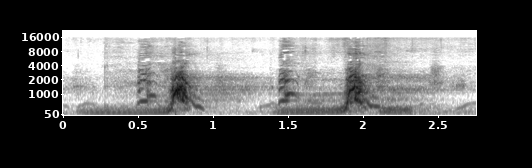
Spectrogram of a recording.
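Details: Medium Poodle running: two sharp barks about a second apart, each rising quickly from a low growly onset to a bright peak, with quiet low rumble between.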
